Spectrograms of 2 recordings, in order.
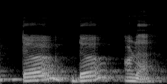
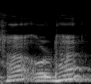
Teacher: ट वर्ण में ट, ड, ण ये अल्पप्राण है। और ठ और ढ महाप्राण है।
